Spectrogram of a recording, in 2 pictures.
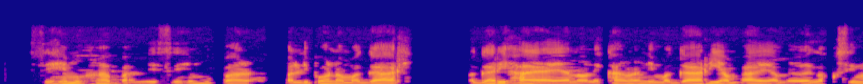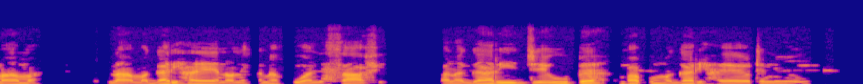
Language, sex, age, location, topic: Swahili, male, 18-24, Nairobi, finance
